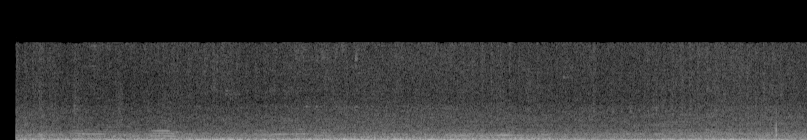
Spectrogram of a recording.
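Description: Steady low rumble of street traffic with faint voices chattering, and a single light click near the end.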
